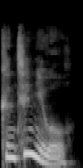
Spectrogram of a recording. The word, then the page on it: continual: British English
